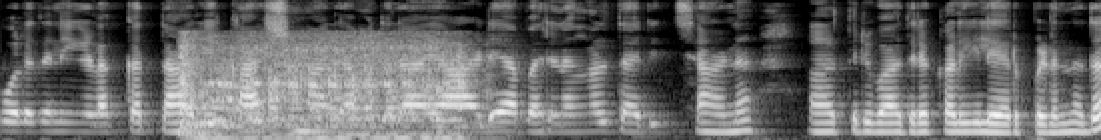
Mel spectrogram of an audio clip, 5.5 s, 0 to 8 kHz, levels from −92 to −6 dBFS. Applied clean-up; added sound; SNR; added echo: classical method log-MMSE.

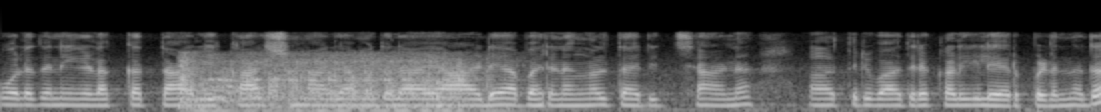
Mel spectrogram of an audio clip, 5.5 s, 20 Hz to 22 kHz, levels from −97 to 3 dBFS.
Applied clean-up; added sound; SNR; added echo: none; Engine starting / Car; 2 dB; none.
